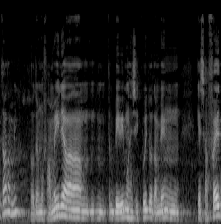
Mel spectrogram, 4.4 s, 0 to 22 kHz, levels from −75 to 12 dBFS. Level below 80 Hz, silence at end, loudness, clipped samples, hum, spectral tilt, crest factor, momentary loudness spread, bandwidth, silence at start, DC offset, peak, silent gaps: -52 dBFS; 0 s; -18 LUFS; under 0.1%; none; -6.5 dB/octave; 18 dB; 11 LU; 17 kHz; 0 s; under 0.1%; 0 dBFS; none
